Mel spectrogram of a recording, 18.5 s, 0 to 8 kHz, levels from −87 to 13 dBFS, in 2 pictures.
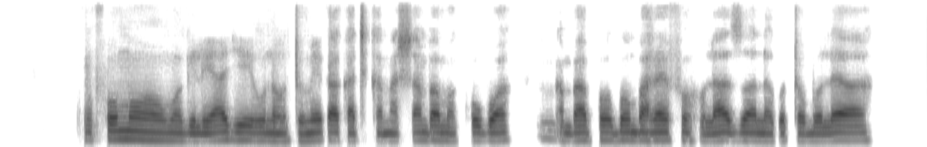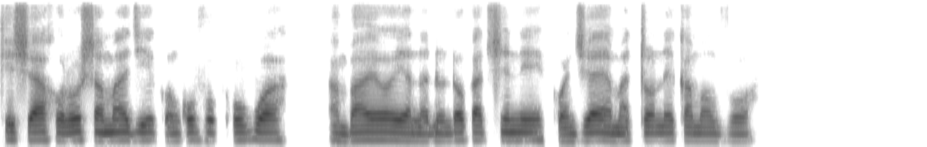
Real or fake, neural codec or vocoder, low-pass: fake; codec, 24 kHz, 0.9 kbps, DualCodec; 7.2 kHz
